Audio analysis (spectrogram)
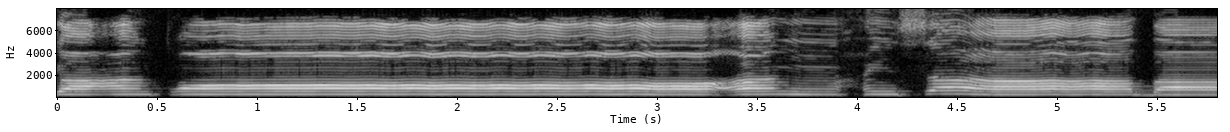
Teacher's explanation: یہاں ہم نے غنہ نہیں کیا، آگے حروف ہلکی ہے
